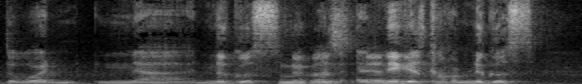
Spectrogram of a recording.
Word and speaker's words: negus: It's nugus, not nigga.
